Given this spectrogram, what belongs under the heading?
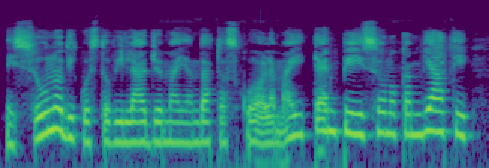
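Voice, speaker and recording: A woman reading aloud and voicing an old male village elder who speaks in a calm, approving way. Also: medium pitch, fairly quick, vocal fry, muffled recording, close to an everyday voice. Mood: proud.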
